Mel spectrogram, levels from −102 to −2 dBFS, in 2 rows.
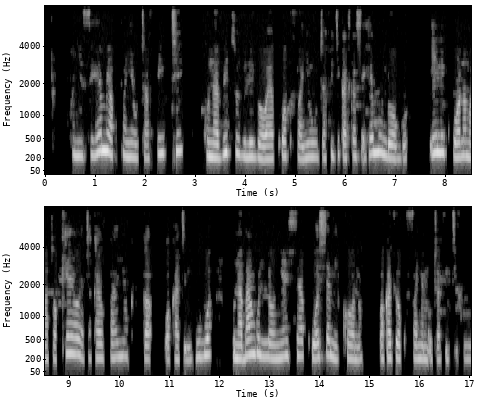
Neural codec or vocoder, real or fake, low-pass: none; real; 7.2 kHz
